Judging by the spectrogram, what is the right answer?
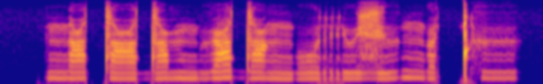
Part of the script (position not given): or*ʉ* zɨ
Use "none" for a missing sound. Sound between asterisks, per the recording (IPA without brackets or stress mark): ʉ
